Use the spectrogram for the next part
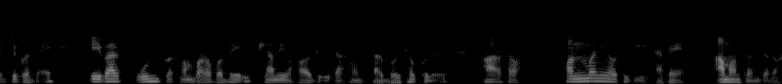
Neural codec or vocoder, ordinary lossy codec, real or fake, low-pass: codec, 16 kHz, 1 kbps, X-Codec, WavLM features, trained on Multilingual LibriSpeech; AAC, 32 kbps; fake; 3.6 kHz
